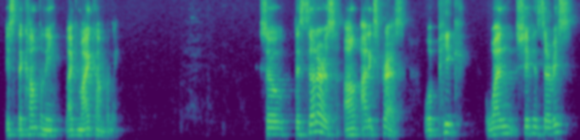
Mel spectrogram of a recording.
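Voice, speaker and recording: A man's voice: medium pitch, sharp tone. A man, a guest who runs a shipping company, explaining things step by step in a casual interview with repeated words and fillers. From China. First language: Chinese.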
